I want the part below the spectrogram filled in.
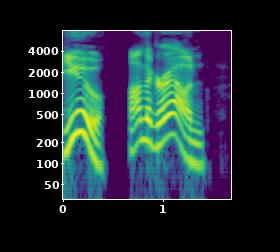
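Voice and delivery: slow, drawn-out police bullhorn voice. Retelling a movie scene, quoting a helicopter loudspeaker: imitating a police loudspeaker voice. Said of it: "Just like this".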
